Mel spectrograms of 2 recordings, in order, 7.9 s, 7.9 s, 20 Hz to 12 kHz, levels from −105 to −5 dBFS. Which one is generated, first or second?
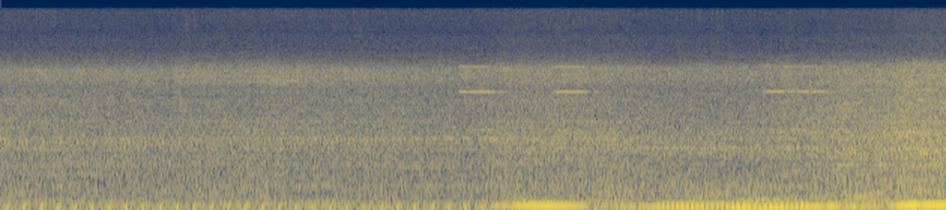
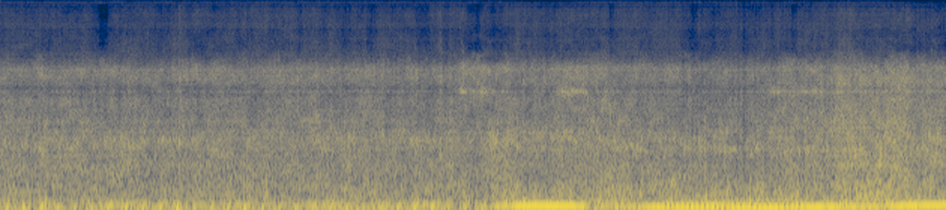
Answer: second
